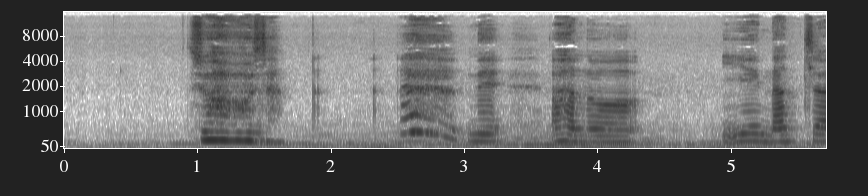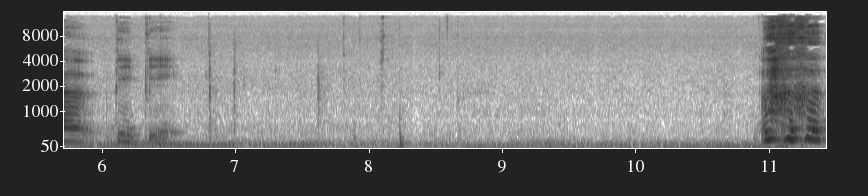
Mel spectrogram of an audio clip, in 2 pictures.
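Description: A young woman speaks softly and cheerfully close to a microphone.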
